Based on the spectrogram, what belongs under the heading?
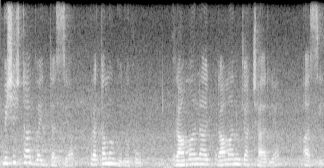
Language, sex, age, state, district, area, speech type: Sanskrit, female, 45-60, Tamil Nadu, Thanjavur, urban, spontaneous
